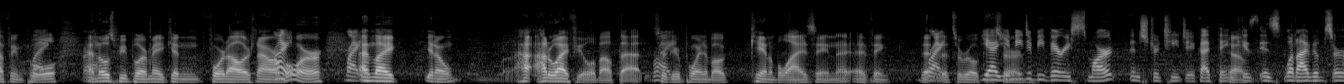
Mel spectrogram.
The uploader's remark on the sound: NIC Chats Podcast On the Road. Broadcast live from the 2023 NIC Fall Conference in Chicago.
